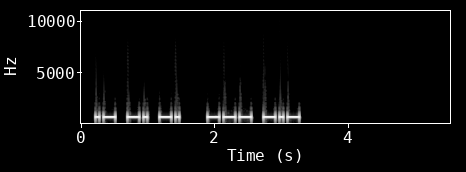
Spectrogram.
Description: Morse code, heard as a keyed tone, about 20 wpm, 700 Hz. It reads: ANN OK
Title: K1USN SST QSO Practice - 20wpm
